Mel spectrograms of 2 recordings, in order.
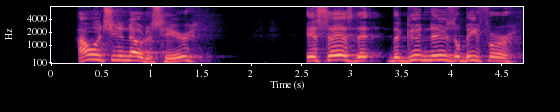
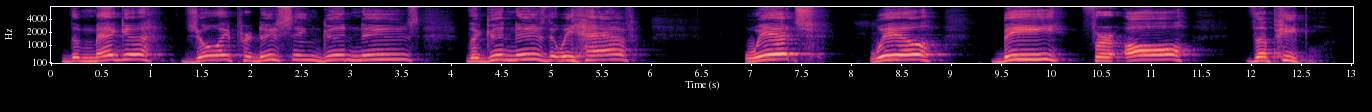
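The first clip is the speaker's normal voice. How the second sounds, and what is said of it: Slow, deliberate reading. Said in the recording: “I'm going to read that slowly.”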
